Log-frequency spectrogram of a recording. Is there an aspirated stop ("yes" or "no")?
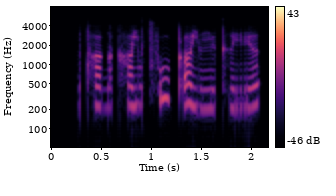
yes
